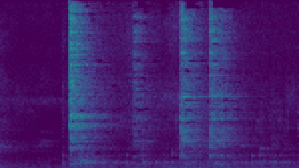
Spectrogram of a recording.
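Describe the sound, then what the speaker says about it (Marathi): A lid goes onto a pan of cooking chuka and dill leaf vegetable: one loud metallic clank, followed by a few lighter clinks as it settles, close by with no talk. "आता यावरती आपण झाकण ठेवूयात।"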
